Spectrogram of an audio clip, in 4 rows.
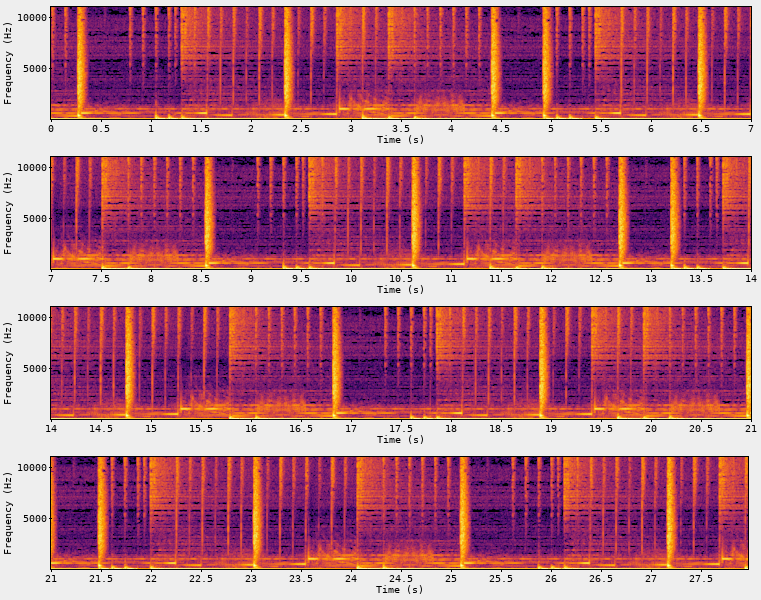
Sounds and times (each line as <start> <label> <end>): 5.0 kick 5.4
13.2 kick 13.6
21.5 kick 21.9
